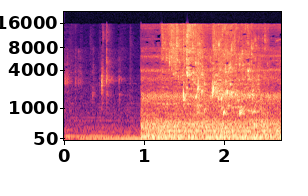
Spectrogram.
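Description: Water pours into a pan.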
